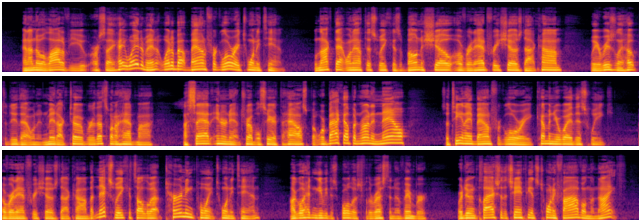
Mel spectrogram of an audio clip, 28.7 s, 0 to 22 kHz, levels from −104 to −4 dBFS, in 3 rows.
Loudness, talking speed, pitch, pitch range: -18 LUFS, 225 wpm, 125 Hz, 115-140 Hz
